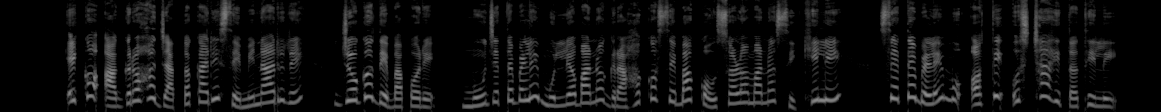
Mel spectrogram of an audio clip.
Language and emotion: Odia, happy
